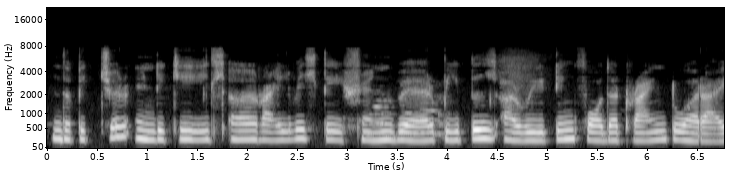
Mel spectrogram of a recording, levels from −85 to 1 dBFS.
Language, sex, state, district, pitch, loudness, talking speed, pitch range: English, female, Maharashtra, Mumbai Suburban, 205 Hz, -18 LUFS, 135 wpm, 195-215 Hz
